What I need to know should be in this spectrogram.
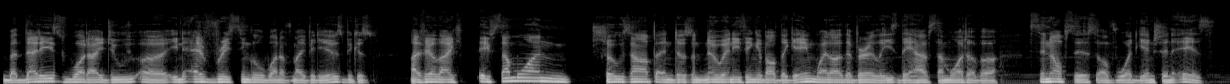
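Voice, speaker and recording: Male game streamer, mellow, dry close mic, rambling and hesitant, faint game music. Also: lowish voice, fairly even intonation, moderate pace, no echo. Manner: rambling, hesitant, many fillers, laughs often. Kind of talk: livestream gameplay commentary, reading chat.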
